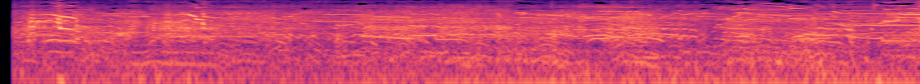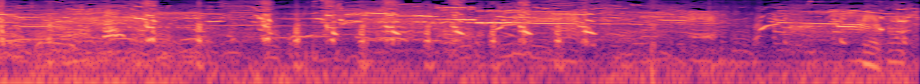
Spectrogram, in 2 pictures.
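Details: Gulls on the ice at Hovindammen, calling as a flock. Overlapping harsh, squealing and mewing cries come continuously from many birds, with sharp clicks and knocks in the second half.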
